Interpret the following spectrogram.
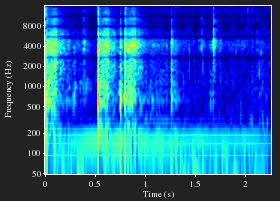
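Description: A handgun being unloaded and shown clear after a course of fire: a few sharp metallic clicks and clacks as the magazine comes out and the slide is worked, over a steady low hum.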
